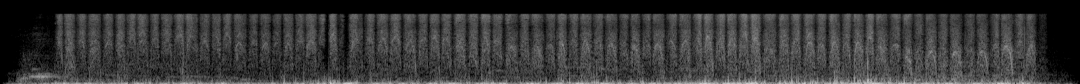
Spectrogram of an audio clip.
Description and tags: mySound MES Ona
Barcelona, Mediterania, Spain, mySound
